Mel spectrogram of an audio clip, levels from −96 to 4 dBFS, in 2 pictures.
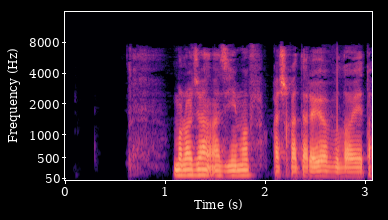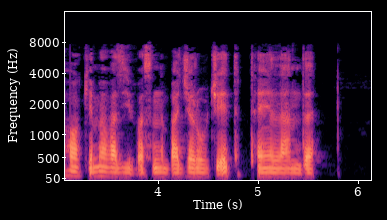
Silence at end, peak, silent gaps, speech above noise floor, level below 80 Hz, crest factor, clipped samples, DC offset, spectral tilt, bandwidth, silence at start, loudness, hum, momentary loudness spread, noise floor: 0.55 s; 0 dBFS; none; 24 dB; -54 dBFS; 18 dB; under 0.1%; under 0.1%; -5 dB/octave; 8 kHz; 0.65 s; -18 LUFS; none; 7 LU; -42 dBFS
